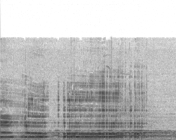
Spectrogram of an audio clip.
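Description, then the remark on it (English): A long, loud, sustained belch rumbles for about two seconds, with a strong buzzing, tonal quality and no talking over it. “Was that a belch?”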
